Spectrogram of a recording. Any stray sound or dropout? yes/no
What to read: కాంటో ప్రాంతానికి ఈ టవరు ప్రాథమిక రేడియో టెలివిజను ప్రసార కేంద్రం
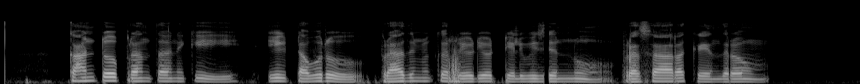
yes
